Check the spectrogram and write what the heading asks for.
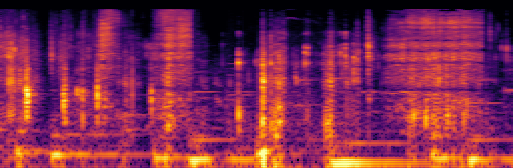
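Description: Close-miked crunching and chewing as fried chicken coated in noodles is bitten into, several sharp crunches in a row, over background music.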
